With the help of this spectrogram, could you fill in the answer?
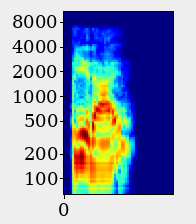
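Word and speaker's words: Pirae: É o Pirai SA, é assim mesmo que pronuncia, Pirai.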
